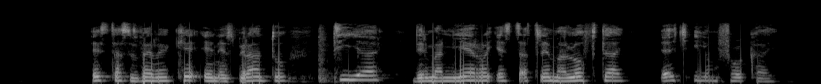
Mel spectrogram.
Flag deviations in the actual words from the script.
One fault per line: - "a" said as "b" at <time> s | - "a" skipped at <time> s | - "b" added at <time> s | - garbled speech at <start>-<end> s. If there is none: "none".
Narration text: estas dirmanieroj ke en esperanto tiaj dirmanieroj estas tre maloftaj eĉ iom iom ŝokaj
- "dirmanieroj" said as "vere" at 1.4 s
- "iom" skipped at 7.2 s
